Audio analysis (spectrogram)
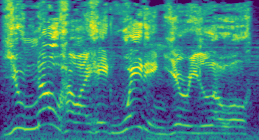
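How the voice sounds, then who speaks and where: A man's voice: sits high, very animated, normal speed, over music. An actor playing a manic male assassin in a video game, taunting his rival with gleeful, unhinged glee.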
